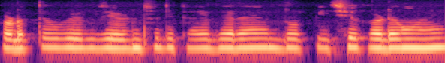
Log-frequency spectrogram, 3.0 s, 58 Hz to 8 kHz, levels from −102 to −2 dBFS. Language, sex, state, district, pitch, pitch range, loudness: Hindi, female, Goa, North and South Goa, 195 Hz, 190-195 Hz, -17 LUFS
